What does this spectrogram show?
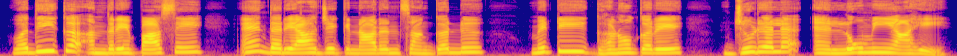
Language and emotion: Sindhi, neutral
